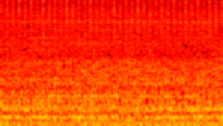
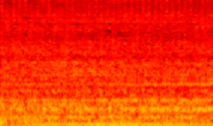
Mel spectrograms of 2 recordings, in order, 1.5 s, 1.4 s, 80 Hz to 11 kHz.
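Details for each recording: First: VW Lupo 1.6 warming up after cylinder head and head gasket rebuild for oil contamination: thin, steady high squeal over the idle that cuts out abruptly when the cooling fan switches off; mechanic suspects the fan. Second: A VW Lupo 1.6, after a head gasket and cylinder head rebuild for milky oil, holds a steady, even low idle with no knocks, misses or hunting, the cooling fan cycling; no leaks and fluid levels checked, it runs perfectly.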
